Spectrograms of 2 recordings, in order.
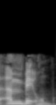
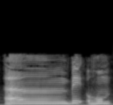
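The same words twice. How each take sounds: First: A clear n sound is heard before the b. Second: A hidden nasal m is heard before the b. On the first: The speaker calls it wrong. "ما تقولش" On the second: The speaker calls it right. "أكنك بتقولها ميم بس مش باينة"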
